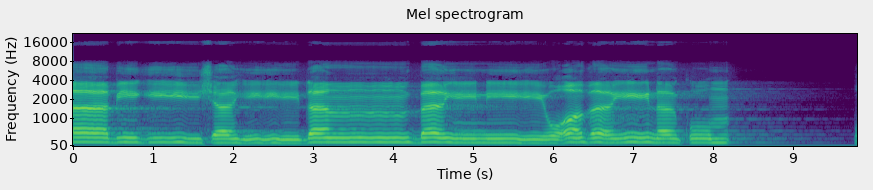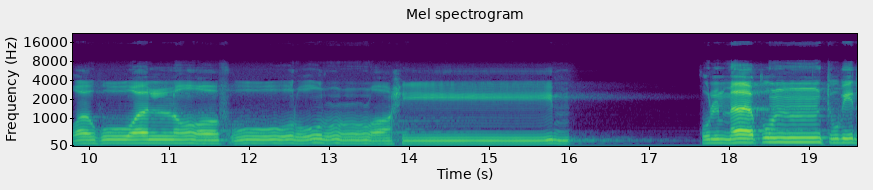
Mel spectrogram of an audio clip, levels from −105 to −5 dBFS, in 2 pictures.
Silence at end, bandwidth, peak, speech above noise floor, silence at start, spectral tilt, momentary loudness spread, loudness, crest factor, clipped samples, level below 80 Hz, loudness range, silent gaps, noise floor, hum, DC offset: 0 s; 16.5 kHz; -8 dBFS; 47 dB; 0 s; -5.5 dB/octave; 10 LU; -29 LUFS; 22 dB; under 0.1%; -78 dBFS; 8 LU; none; -76 dBFS; none; under 0.1%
